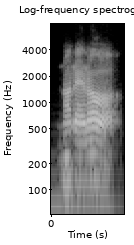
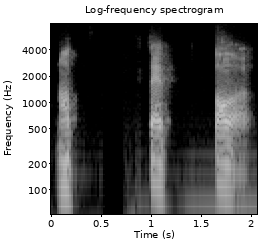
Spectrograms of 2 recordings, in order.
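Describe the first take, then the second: First: It is said quickly, words linked together. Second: It is said slowly, word by word. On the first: The speaker calls it right. "cepet harusnya" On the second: The speaker calls it wrong. "saya pelankan"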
